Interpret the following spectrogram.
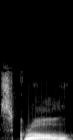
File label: "scroll", us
